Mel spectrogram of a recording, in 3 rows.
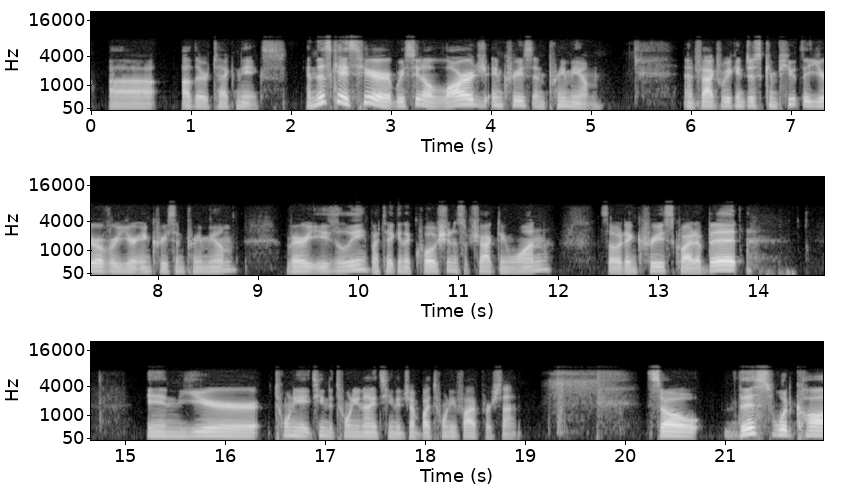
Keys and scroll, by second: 7.2 =, 7.7 Left, 8.6 /, 8.9 Up, 9.1 Left, 10.4-11.5 typing, 12.2 ctrl+c, 12.5 shift+Down, 12.7 shift+Down, 13.0 shift+Down, 13.9 shift+Down, 14.0-15.2 typing, 15.7 Return, 17.1 Escape.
